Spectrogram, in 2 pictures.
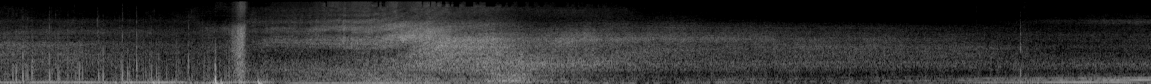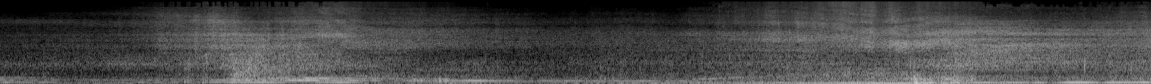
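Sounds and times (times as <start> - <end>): car engines running low: 0.0 - 6.2
tyres hissing through water: 0.0 - 23.0.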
